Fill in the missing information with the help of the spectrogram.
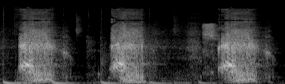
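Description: Three loud, sharp, breathy intakes of air about a second apart: gasping.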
